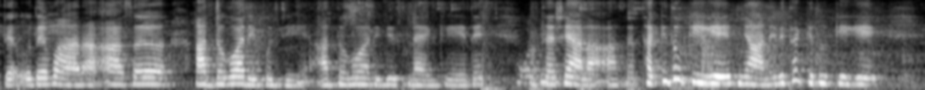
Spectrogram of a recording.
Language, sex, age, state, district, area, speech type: Dogri, female, 45-60, Jammu and Kashmir, Samba, rural, spontaneous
